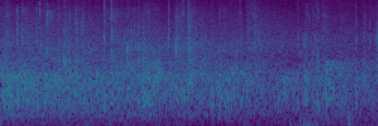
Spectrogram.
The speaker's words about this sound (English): Yes, give the Lord a hand clap of praise.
